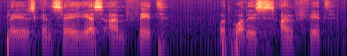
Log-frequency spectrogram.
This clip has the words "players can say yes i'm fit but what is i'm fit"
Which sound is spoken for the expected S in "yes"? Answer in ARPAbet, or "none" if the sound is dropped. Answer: S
